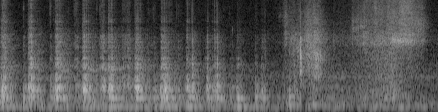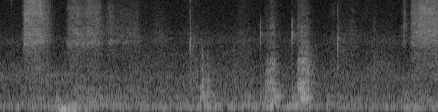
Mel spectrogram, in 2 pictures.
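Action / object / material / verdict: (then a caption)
scrape / copper-foil scratch art board / copper foil / none. A metal-tipped stylus scratches a thin, solid, flat black-coated copper foil scratch art board. A quick, rhythmic run of short raspy strokes is followed by longer, brighter scraping sweeps and a few scattered strokes, each with a dry, papery hiss and almost no ring.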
